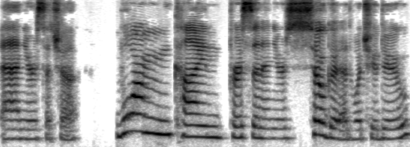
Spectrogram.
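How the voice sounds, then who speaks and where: A woman with a Croatian accent speaks at a fairly high pitch in a bright, sharp tone. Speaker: fanfiction author. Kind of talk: casual interview chat.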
